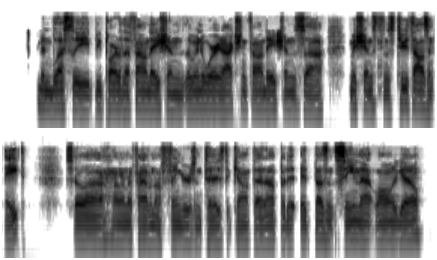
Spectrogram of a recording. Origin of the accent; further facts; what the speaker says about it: Boswell, Pennsylvania, United States; I hail from Boswell, Pennsylvania, a little town in southwest Pennsylvania here.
